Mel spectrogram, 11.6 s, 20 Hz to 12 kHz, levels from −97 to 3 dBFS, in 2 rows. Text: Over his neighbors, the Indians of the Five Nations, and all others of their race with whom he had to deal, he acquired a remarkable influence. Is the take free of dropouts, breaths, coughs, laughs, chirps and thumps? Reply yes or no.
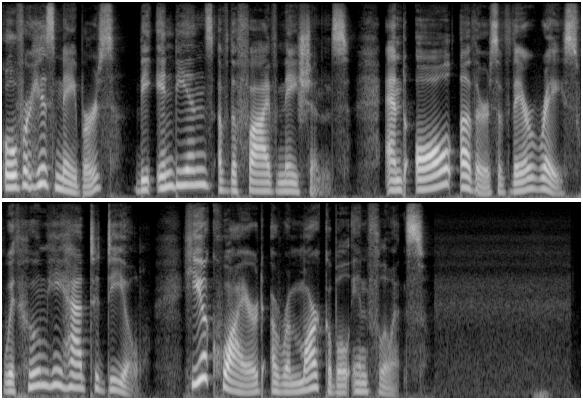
no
